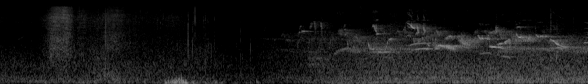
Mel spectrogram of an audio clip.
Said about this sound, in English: I'm back at the car and the birdsong is actually even louder here than it was where I was earlier, and I so wanted to get the cuckoo for you. But it was just too windy, it was dreadful. But anyway, it is here.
